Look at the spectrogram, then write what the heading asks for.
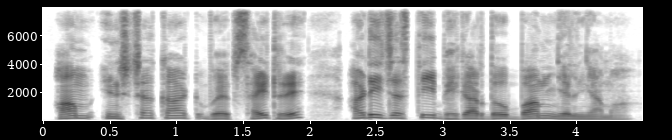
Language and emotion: Santali, neutral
